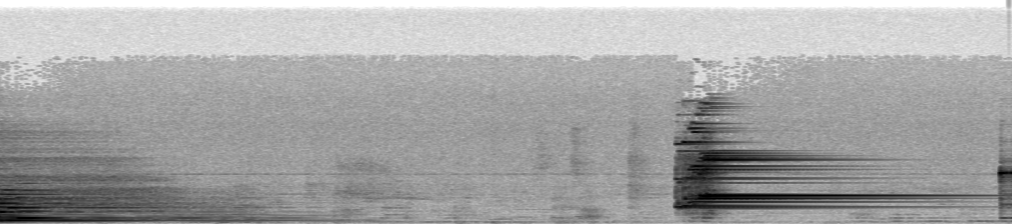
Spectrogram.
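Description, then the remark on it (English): Bamboo wind chimes ring out in two clear bursts, each chiming cluster fading slowly into quiet, with a third faint jingle starting at the very end. No voices. “bamboo wind chimes jiggling.”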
